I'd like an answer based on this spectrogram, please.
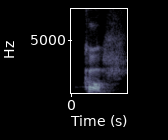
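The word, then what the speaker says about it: קוף: Luego está la consonante kof, tal como está escrito, una kof y una jolán malé, forma la sílaba ko.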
